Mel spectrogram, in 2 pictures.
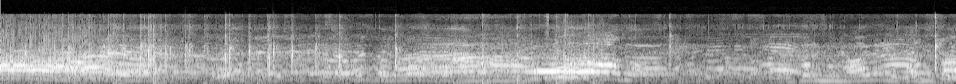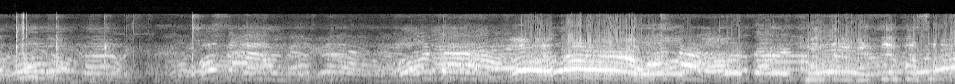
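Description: Young men talk and shout close by in a noisy crowd.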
